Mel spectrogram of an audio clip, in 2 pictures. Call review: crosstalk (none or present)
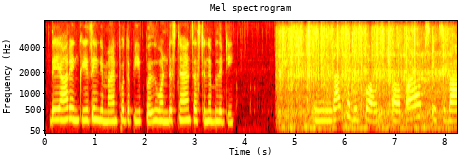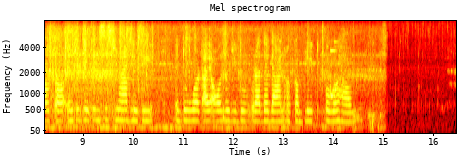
none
